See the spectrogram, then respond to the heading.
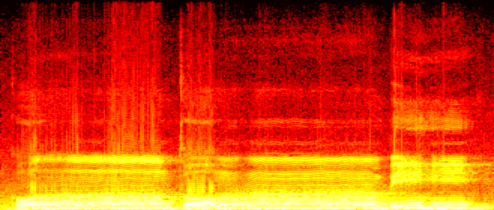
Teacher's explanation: Mim bertemu ba, dengungnya ditahan.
